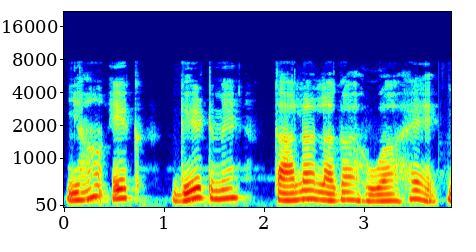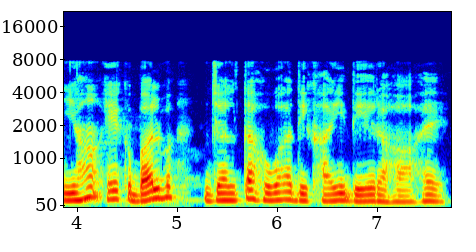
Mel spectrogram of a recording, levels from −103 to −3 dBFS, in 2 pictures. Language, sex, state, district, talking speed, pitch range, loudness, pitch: Hindi, male, Jharkhand, Ranchi, 130 wpm, 135-175 Hz, -18 LUFS, 145 Hz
